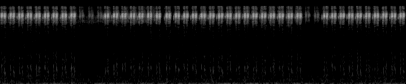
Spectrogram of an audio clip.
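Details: Grasshopper singing in meadow grass on a July day: a very high, rapid pulsed shrilling in quick chirp-like bursts, broken by two short pauses, with no other sounds.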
